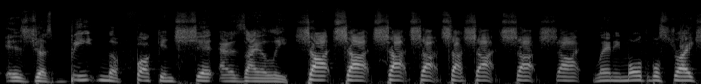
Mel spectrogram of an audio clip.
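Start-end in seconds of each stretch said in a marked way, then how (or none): 2.9-5.8 punchy repeated hits, stepping down in volume; staccato blow-by-blow. Retold or imitated. Commentator recreating the champion's flurry of strikes, staccato. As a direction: count off each strike in short bursts.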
